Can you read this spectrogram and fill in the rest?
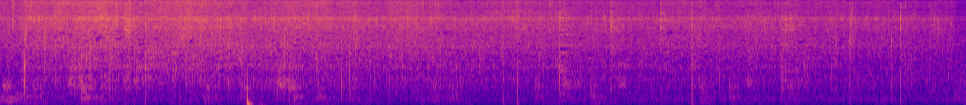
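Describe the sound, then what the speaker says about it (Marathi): Curry leaves, chopped onion and green chili frying in hot oil, a steady bright sizzle throughout with occasional soft clicks of stirring, close and fairly loud with no talk. "कढीपत्ता टाकूया यामध्ये कांदा आणि हिरवी मिरची आहे"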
